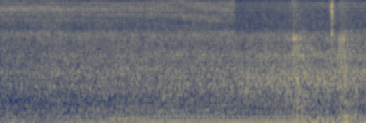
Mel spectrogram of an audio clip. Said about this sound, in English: Okay, trash truck, turning around, hashtag trash.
